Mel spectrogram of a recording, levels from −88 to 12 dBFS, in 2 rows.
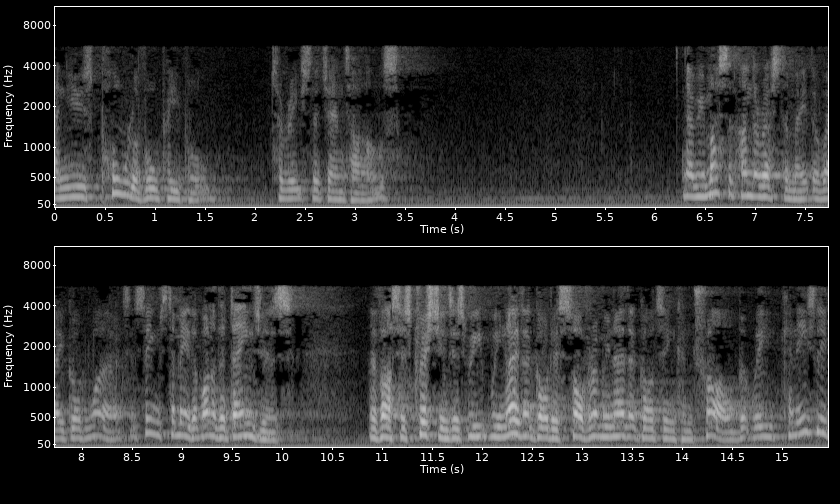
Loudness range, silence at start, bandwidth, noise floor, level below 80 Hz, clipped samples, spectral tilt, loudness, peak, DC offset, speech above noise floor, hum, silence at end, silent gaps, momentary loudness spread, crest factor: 13 LU; 0 s; 6 kHz; -51 dBFS; -56 dBFS; under 0.1%; -8.5 dB/octave; -24 LUFS; -4 dBFS; 0.6%; 27 dB; none; 0 s; none; 13 LU; 20 dB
